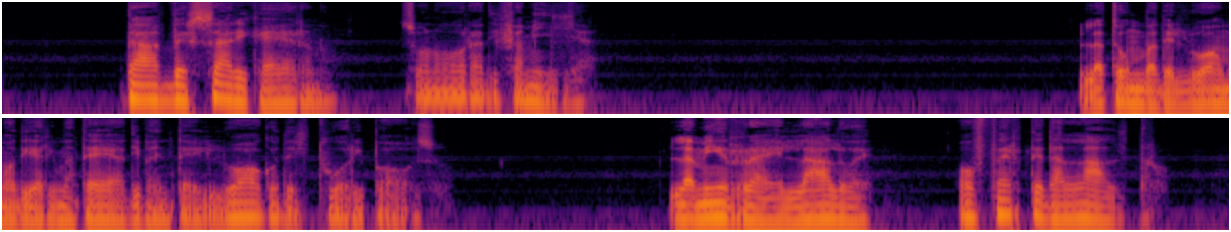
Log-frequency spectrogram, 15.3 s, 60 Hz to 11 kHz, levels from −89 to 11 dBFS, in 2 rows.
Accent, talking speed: native, 100 wpm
